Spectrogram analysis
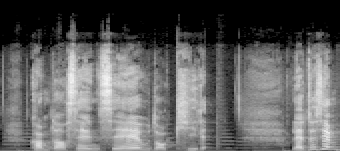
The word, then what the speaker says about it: sensei: Soit, de manière générale, on va rajouter un I après une syllabe en E pour l'allonger. C'est le cas notamment du mot sensei, hein, que vous connaissez presque tous, je pense. Sensei, on dit pas sensei, on dit sensei.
